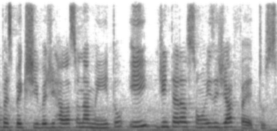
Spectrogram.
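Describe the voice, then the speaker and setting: At a moderate pace, a woman talks in a high voice. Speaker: discussion facilitator. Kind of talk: group talk. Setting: hostel gathering.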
